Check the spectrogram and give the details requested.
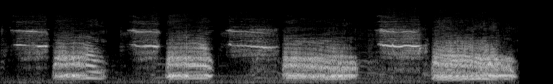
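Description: Donkey braying: about four hee-haws in a row, each a high thin note followed by a lower, fuller one. It cuts off abruptly shortly before the end.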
